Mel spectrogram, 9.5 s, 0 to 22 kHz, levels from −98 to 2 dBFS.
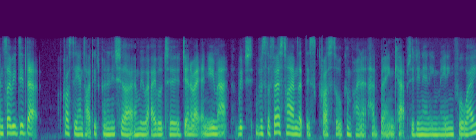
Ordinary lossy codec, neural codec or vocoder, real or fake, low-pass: AAC, 48 kbps; none; real; 7.2 kHz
